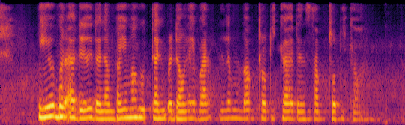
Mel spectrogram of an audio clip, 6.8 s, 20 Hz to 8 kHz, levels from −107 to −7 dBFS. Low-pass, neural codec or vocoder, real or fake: 7.2 kHz; codec, 16 kHz, 2 kbps, FreqCodec, smaller model; fake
